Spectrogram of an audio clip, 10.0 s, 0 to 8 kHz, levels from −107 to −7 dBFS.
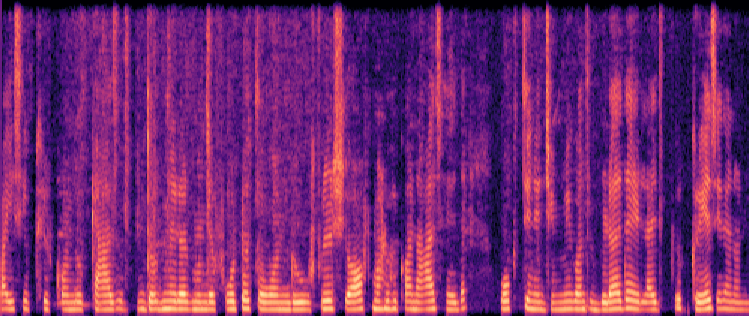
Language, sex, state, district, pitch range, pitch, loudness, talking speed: Kannada, female, Karnataka, Bellary, 185-200 Hz, 190 Hz, -22 LUFS, 145 wpm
